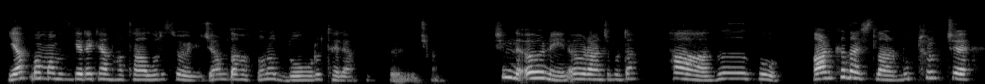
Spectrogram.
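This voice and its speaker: Woman teacher demonstrating throat sounds. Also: fairly high pitch. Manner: demonstrates sounds, contrasting right and wrong ones; addresses viewers directly, patient explaining. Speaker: Quran recitation teacher. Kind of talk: online pronunciation lesson.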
